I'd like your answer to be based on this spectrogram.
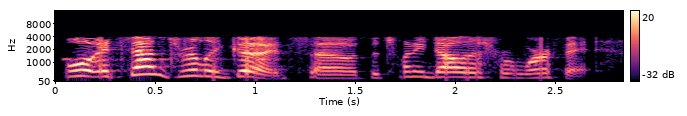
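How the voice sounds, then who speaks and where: A woman hosting a drawing livestream, talking loosely and laughing a lot between thoughts. Her voice sits fairly high and sounds dry and close. The sound is squeezed into a thin, phone-like band. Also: lively intonation, fast, no echo. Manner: chatty, laughs often, talks while drawing. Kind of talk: casual livestream chat. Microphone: computer mic she adjusts.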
